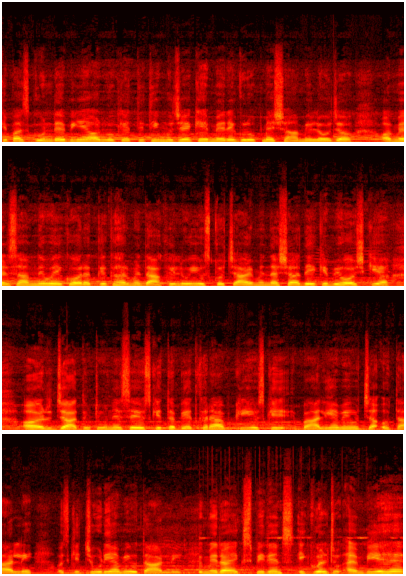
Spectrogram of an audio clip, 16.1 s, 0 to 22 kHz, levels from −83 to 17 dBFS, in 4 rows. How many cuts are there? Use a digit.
1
